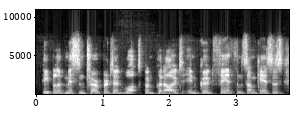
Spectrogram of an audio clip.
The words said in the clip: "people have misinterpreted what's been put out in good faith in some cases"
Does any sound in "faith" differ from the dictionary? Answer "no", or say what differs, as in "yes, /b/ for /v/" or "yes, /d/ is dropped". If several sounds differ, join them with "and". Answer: no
